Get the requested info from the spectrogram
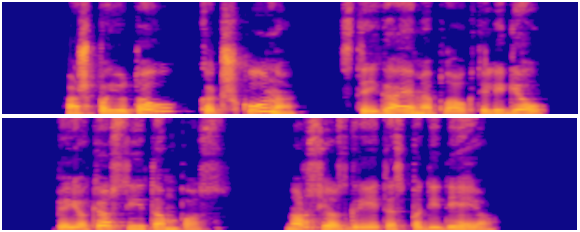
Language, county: Lithuanian, Utena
